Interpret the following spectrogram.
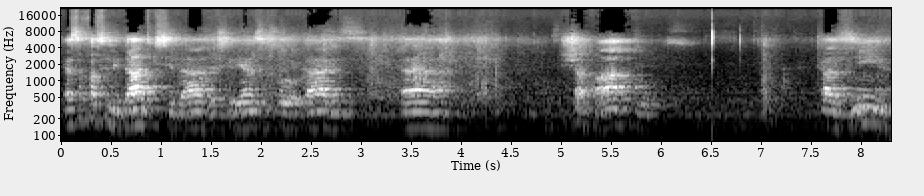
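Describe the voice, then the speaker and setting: A man's voice: fairly high pitch, background noise. Man explaining in a distant echoey classroom. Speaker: student presenter. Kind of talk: classroom presentation.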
